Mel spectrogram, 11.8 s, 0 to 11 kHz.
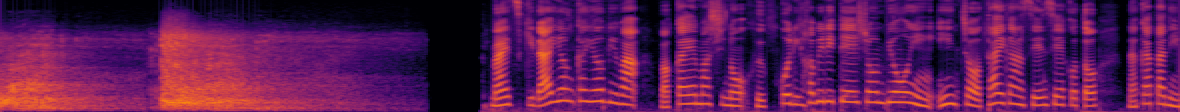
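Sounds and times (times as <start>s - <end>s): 
tiger roar sound effect: 0.0s - 4.1s
speech: 4.9s - 11.8s.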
